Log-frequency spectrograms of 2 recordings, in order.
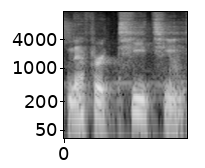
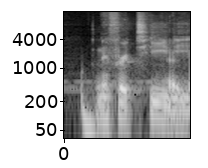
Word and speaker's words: Nefertiti: Is this uh Nefertiti? Yeah. Uh very very close. Nefertiti. So the emphasis is on the first t Nefertiti.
